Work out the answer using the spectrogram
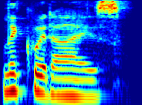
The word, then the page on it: liquidize: American English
